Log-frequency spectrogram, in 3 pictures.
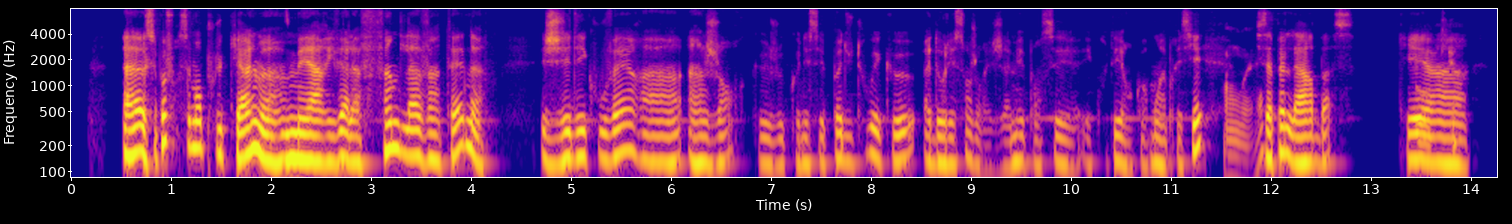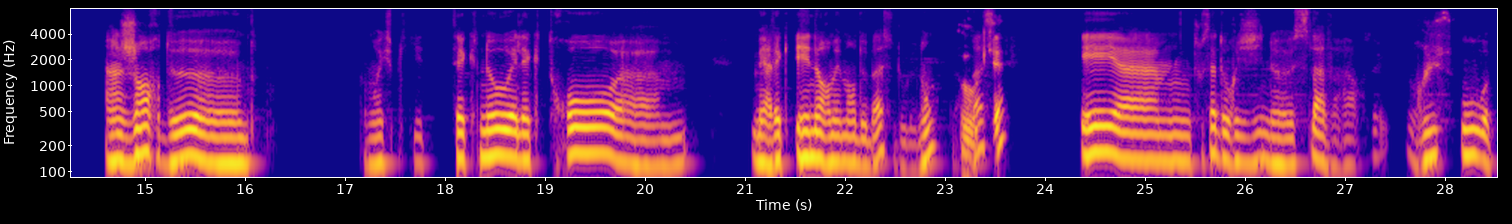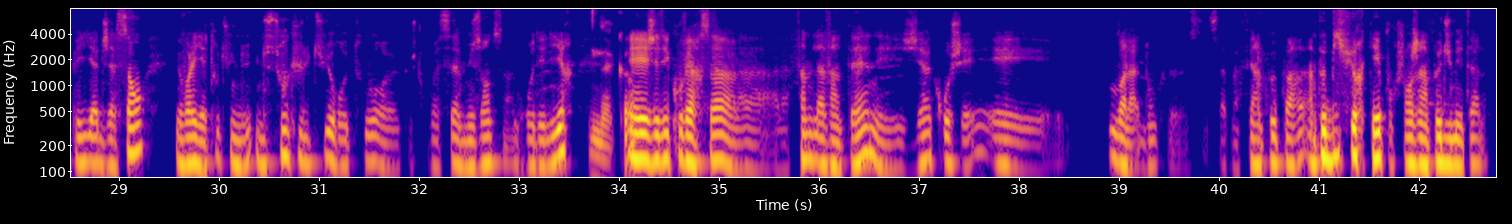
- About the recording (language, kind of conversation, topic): French, podcast, Quelle chanson t’a fait découvrir un artiste important pour toi ?
- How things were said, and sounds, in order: unintelligible speech; other background noise; background speech; tapping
